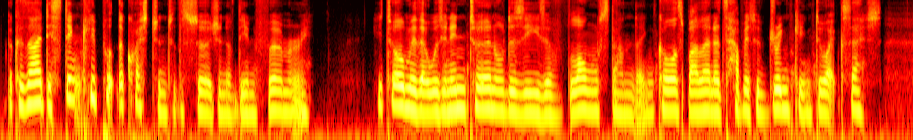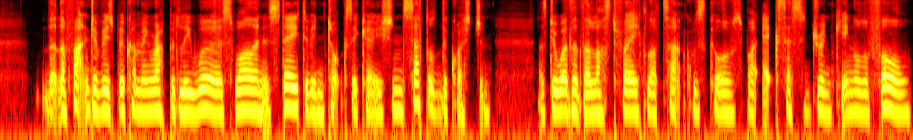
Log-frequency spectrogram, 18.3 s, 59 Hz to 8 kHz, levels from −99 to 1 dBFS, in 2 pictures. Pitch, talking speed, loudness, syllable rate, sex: 165 Hz, 210 wpm, -21 LUFS, 6.3 syllables/s, female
